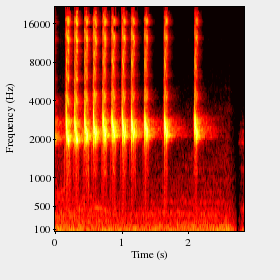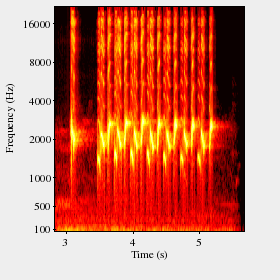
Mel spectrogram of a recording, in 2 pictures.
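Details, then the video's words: Sooty-headed bulbul lure song in long 'ropel panjang' style: a rapid string of crisp repeated notes that slows into spaced single notes, then a quick bubbling roll of up-and-down notes. "KICAU trucukan gacor JITU NGALAS ROPEL PANJANG buat PANCINGAN agar burung trucuk gacor SEKETIKA"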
